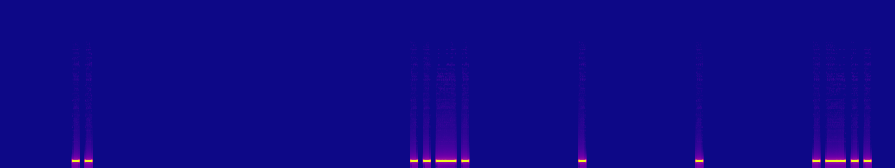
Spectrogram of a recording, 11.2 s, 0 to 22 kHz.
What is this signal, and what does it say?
Morse code, heard as a keyed tone, about 15 wpm, spaced as for 5 wpm, 1000 Hz. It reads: I FEEL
